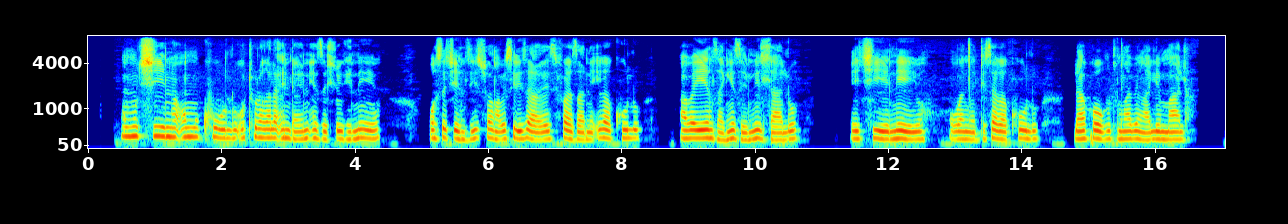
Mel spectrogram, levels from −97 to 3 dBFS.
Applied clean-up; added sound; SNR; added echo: none; none; none; none.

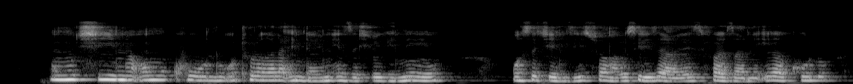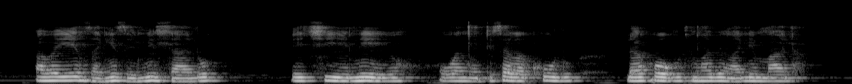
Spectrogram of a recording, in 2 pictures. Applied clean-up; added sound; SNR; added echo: none; none; none; reverberation time 0.4 s.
